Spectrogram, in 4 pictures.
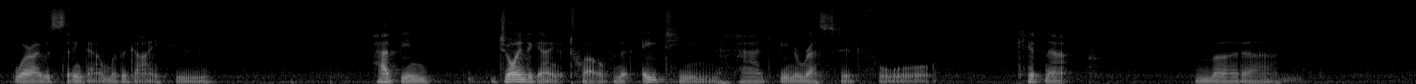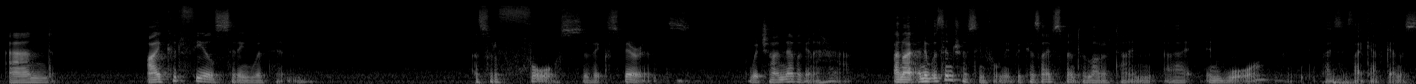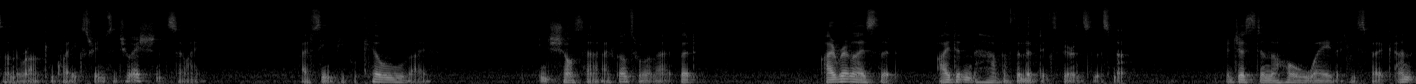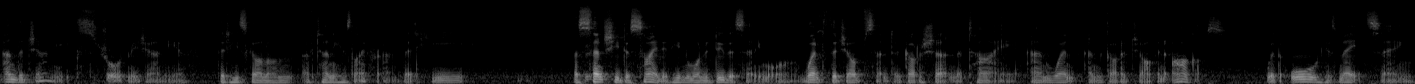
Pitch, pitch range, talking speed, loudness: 100 Hz, 90-115 Hz, 170 wpm, -40 LUFS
